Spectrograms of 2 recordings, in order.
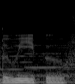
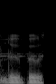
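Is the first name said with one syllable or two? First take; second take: two; one. First: The first name has two syllables, like Louis. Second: The first name has one short syllable. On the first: This is an odd version of unclear origin. The speaker calls it wrong. "I don't know where they got Louis Bu from" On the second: This is how Chinese media say the name. The speaker calls it right. "they've always pronounced it Lu Bu"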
